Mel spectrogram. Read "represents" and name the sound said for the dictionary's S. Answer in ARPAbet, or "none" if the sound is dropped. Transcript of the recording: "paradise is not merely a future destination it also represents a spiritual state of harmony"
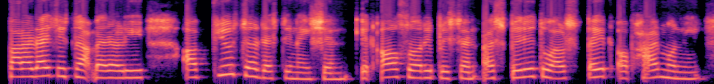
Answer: none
